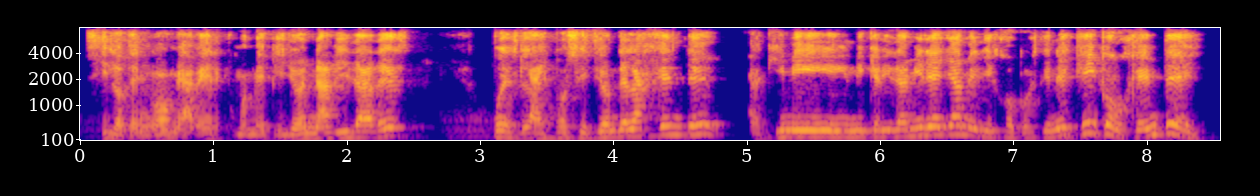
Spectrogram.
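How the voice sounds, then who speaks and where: A woman with an accent from Spain, telling her story as an interview guest in a lively way and repeating words for emphasis. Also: low-pitched, moderate pace, muffled recording. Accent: Spain Spanish. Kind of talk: personal testimony in conversation.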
